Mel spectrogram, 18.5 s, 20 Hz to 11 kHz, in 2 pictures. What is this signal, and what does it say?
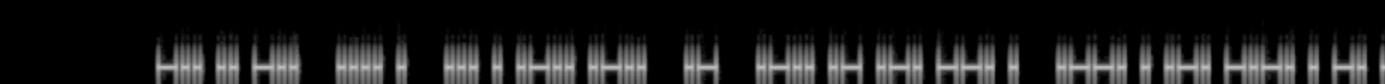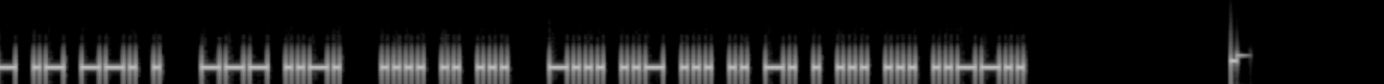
Morse code, heard as a keyed tone, about 30 wpm, 700 Hz. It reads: DID HE SELL A LARGE PERCENTAGE OF HIS BUSINESS?
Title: Sentences from Top 1300 Words 30wpm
